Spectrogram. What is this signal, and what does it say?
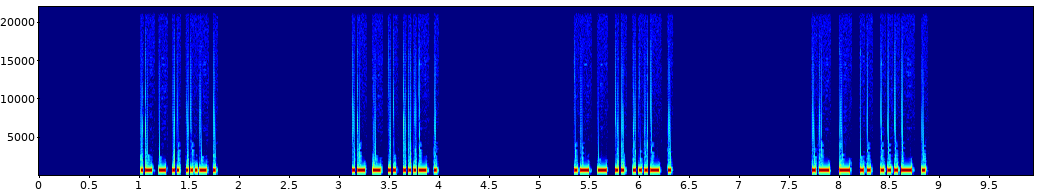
Morse code, heard as a keyed tone, about 46 wpm, 700 Hz. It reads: ATIVE ATIVE ATIVE ATIVE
